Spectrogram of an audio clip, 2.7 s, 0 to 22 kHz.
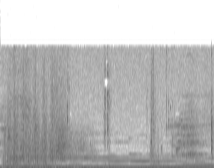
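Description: Rapid gunshots and blade slashes from Night Raid's running special in the fighting game GetAmped 2, a burst of sharp hits over a dense game soundscape with a few tonal effects.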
